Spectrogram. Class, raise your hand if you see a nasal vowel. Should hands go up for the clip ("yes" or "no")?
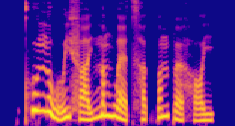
no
